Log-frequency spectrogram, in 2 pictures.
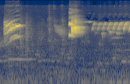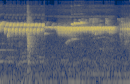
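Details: Canary in full 'gacor' song with a distinctive 'cengkok' style: a brief whistled note and harsh burst, then a long, fast, even trill held for about three seconds, ending in a high sustained tone.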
